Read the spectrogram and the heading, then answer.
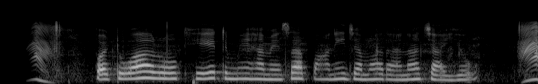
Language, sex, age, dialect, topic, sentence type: Maithili, female, 25-30, Angika, agriculture, statement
